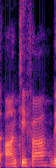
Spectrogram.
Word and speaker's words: Antifa: Yes, well, it's pronounced Antifa. The emphasis is on the first syllable, and it's pronounced more on than and, so Antifa is commonly mispronounced.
